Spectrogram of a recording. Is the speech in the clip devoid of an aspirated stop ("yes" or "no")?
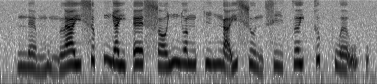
yes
